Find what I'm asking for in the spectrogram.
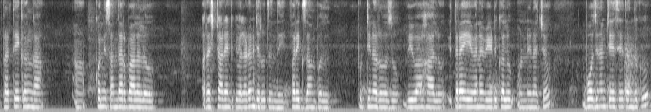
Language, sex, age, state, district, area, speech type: Telugu, female, 30-45, Andhra Pradesh, Kurnool, rural, spontaneous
